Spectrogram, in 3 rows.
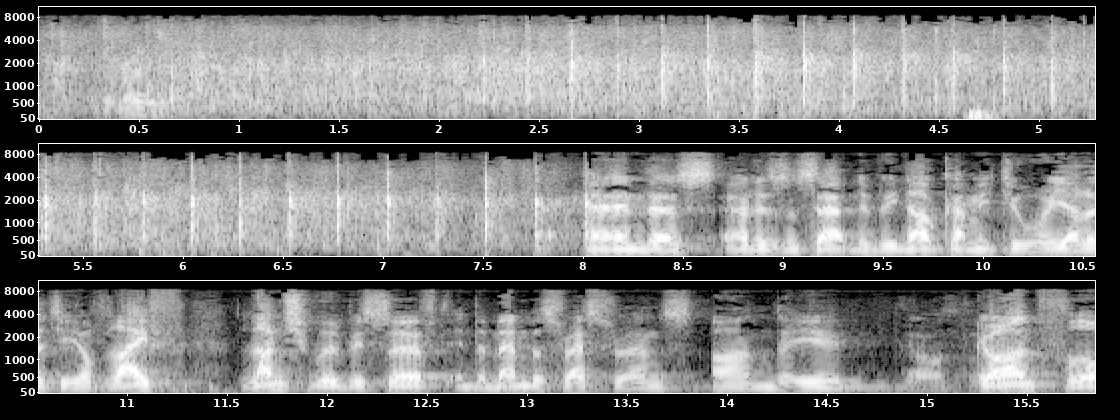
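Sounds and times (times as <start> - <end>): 
audience applause at a gathering: 0.0 - 8.1
speech: 8.0 - 15.8.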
